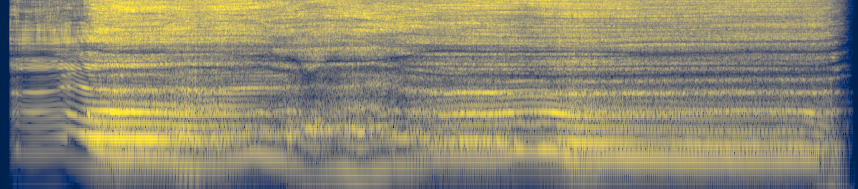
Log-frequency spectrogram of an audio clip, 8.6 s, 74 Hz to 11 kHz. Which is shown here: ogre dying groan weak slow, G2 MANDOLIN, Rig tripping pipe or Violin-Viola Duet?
ogre dying groan weak slow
